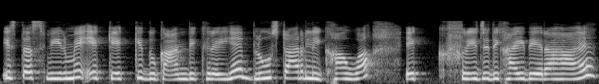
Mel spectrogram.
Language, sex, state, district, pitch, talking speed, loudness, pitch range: Hindi, female, Uttar Pradesh, Lalitpur, 265 Hz, 200 wpm, -11 LUFS, 255-290 Hz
